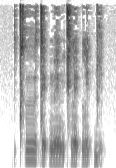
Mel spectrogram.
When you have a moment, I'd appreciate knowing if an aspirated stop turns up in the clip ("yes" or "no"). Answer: yes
